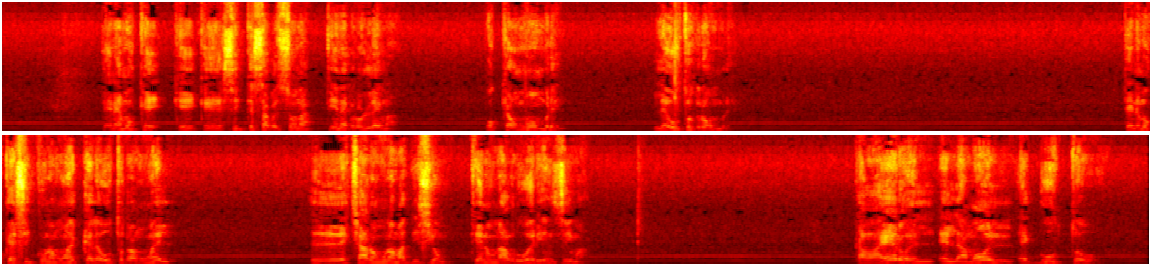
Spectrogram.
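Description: A man talks with animation close to a microphone, in bursts with pauses.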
